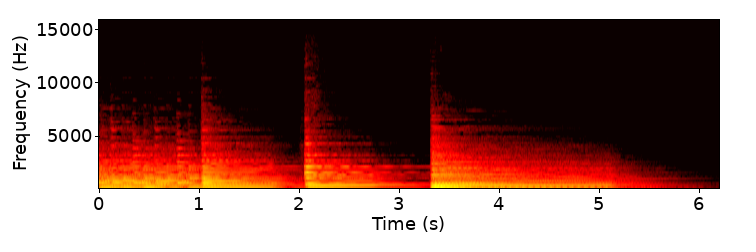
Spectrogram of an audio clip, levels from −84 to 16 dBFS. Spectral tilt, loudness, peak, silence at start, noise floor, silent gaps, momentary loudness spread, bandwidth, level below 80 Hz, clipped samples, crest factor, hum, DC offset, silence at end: -7.5 dB/octave; -20 LUFS; -4 dBFS; 0 s; -60 dBFS; none; 16 LU; 7 kHz; -54 dBFS; under 0.1%; 18 dB; none; under 0.1%; 0.85 s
